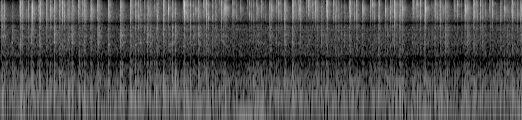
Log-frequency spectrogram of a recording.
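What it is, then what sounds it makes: Wooden tabletop tapped with fingernails. Long natural nails of both hands tap fast on a flat, solid, light wooden tabletop. The quick, mostly soft taps run together in a steady rhythmic patter. Each tap has a short bright click over a low, rumbling body.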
